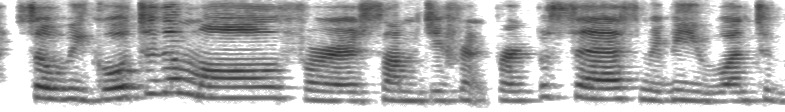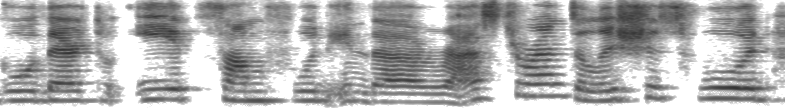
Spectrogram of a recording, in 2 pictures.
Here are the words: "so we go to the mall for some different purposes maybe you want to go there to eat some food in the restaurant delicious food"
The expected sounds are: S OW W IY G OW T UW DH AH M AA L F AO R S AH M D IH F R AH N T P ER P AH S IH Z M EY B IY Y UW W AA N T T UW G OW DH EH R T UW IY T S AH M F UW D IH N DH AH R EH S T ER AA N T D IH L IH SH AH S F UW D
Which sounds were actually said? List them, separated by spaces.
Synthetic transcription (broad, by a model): S OW W IY G OW T UW DH AH M AA L F AO R S AH M D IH F R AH N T P ER P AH S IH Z M EY B IY Y UW W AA N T T UW G OW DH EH R T UW IY T S AH M F UW D IH N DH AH R EH S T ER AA N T D IH L IH SH AH S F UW D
